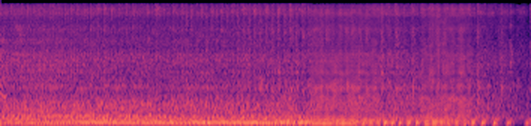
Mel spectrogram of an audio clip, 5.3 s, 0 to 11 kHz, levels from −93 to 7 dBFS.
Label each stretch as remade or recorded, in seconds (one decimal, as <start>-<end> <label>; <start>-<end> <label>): 0.0-3.1 recorded; 3.1-3.8 remade; 3.8-4.2 recorded; 4.2-4.7 remade; 4.7-5.3 recorded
